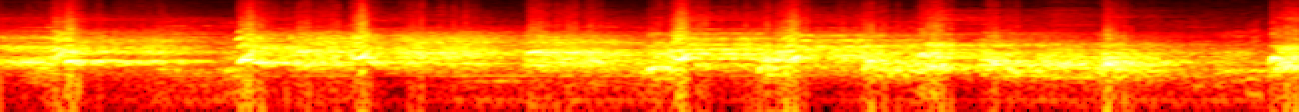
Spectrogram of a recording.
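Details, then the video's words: Multiple dogs at a kennel lot bark continuously, short sharp yaps and barks overlapping from several animals, loud and steady throughout with a chaotic, echoing chorus. "The Barking Lot"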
